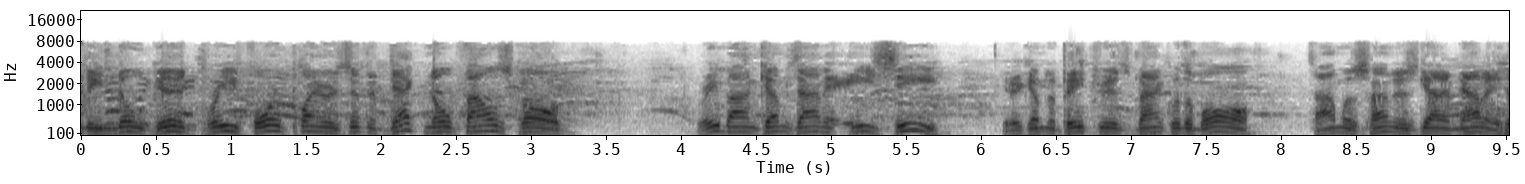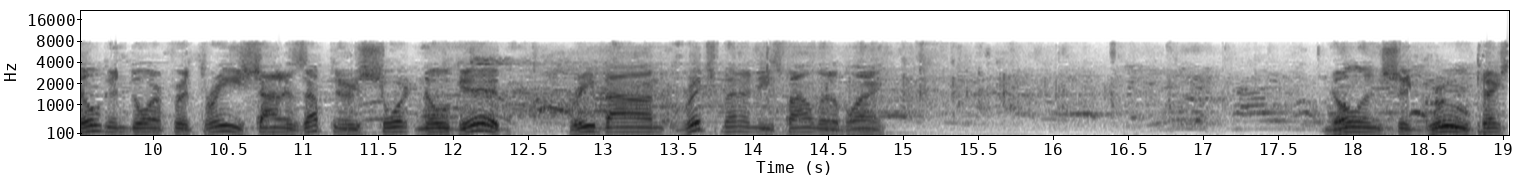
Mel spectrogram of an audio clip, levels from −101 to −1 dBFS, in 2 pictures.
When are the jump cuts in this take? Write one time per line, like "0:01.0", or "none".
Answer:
none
